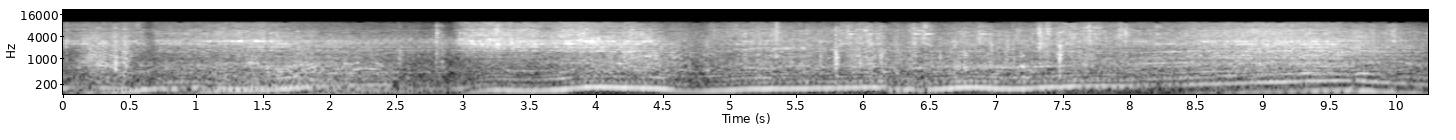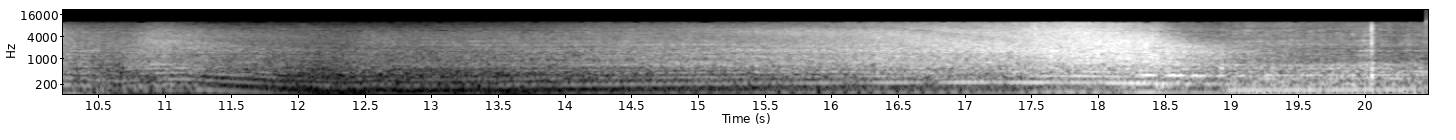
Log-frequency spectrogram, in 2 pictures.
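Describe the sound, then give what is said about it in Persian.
A car engine roars for the whole stretch, its pitch climbing and falling as it revs and shifts, briefly easing off before surging loudly again. “را بیفت شانس آوردیم ملق نشدیم. خط ترمز رو حال میکنی آجی؟”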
